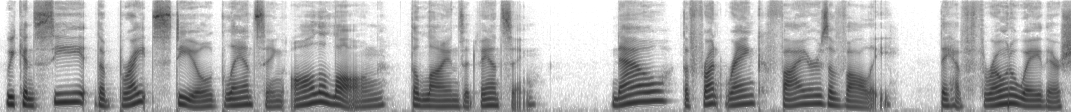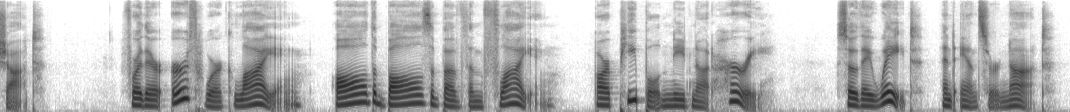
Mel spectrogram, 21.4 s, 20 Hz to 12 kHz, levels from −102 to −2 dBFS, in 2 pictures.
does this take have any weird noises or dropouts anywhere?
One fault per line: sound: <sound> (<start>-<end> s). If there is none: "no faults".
no faults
